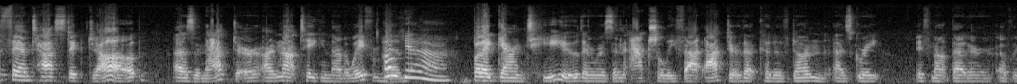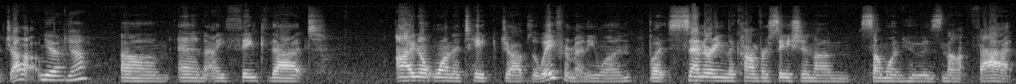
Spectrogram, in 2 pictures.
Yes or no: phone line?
no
